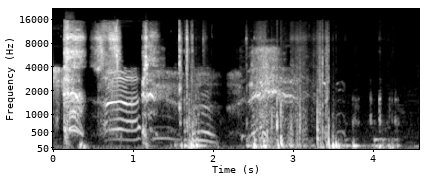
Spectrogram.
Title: has a coughing fit and has a laughing fit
